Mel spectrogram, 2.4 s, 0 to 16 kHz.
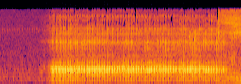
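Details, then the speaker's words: One very loud, sustained, droning two-second rattle from a man sleeping heavily while very drunk on New Year's, not woken by loud talking; heavy snoring. "yo That's like [ __ ] 3,000 RPMs holy [ __ ] I'm supposed to sleep with this [ __ ]"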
